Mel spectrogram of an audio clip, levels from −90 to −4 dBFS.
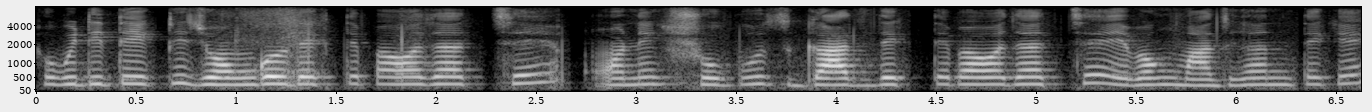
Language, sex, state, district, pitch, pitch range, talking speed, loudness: Bengali, female, West Bengal, Jalpaiguri, 250 Hz, 235-260 Hz, 145 wpm, -25 LUFS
